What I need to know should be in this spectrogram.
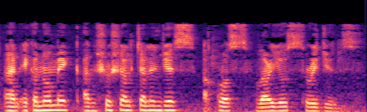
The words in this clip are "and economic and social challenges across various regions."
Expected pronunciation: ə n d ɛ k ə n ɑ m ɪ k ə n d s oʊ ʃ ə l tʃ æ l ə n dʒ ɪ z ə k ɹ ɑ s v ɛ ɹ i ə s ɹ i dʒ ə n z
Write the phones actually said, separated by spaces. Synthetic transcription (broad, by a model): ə n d ɛ k ə n ɑ m ɪ k ə n d s oʊ ʃ ə l tʃ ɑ l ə n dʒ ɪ s ə k ɹ ɑ s v ɛ ɹ i ə s ɹ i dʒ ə n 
